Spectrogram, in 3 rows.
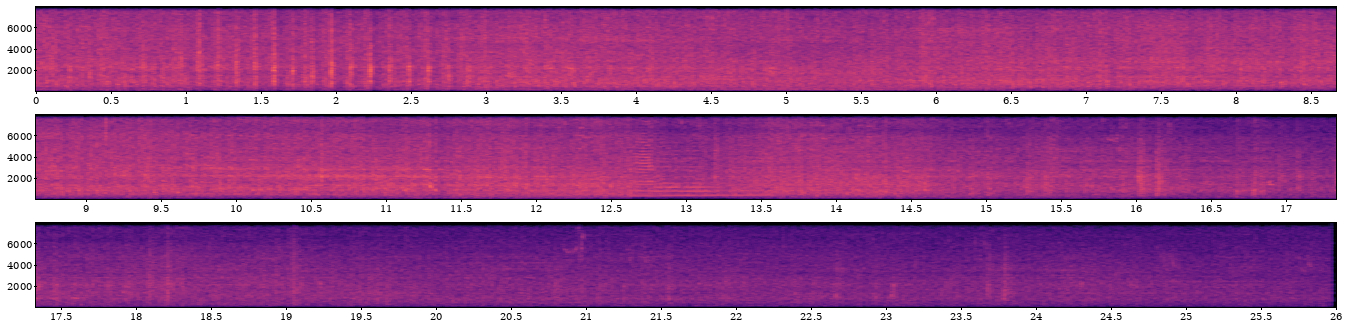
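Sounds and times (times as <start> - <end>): train wheel and rail noise: 0.0 - 26.0
train horn: 12.4 - 14.7.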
